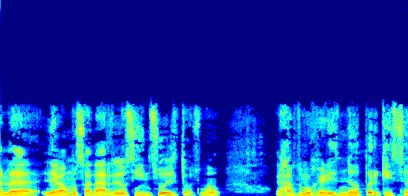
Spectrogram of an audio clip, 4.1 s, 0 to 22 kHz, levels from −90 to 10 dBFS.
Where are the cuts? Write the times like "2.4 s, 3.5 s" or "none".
2.7 s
